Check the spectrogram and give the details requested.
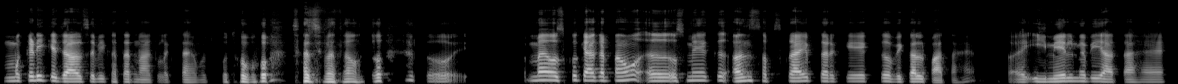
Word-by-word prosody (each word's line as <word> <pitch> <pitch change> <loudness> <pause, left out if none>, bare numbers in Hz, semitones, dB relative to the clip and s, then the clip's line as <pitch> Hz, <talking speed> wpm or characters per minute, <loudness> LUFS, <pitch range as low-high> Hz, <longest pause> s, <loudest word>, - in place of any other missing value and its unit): मकड़ी 190 +5 +3
के 175 -2 +2
जाल 135 -2 +7
से 135 +1 -5
भी 135 0 -8
खतरनाक 120 -4 -7
लगता 110 0 -10
है 105 - -9
मुझको 110 +2 -18
तो 135 +5 0
वो, 115 +7 +2 0.2
सच 150 -7 +3
बताऊँ 125 -1 0
तो। 155 - +2 0.3
तो 70 - -9
इ - - -24 0.6
मैं 190 +2 +5
उसको 195 +1 +2
क्या 185 -2 +6
करता 180 0 +1
हूँ 200 +5 +2
अ, - - -5 0.2
उसमें 165 +4 -4
एक 185 0 -7
अनसब्सक्राइब 160 -2 +1
करके 145 -1 -3
एक 145 +1 -8
विकल्प 130 -2 0
आता 95 0 -3
है 100 - -23 0.3
अ, 115 - -12
ईमेल 135 +5 0
में 150 -1 -3
भी 145 0 -3
आता 115 -1 -5
है 115 0 -10
145 Hz, 185 wpm, -23 LUFS, 115-170 Hz, 0.6 s, जाल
